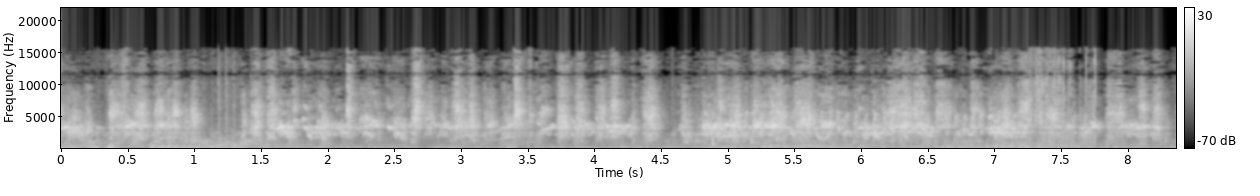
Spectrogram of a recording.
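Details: Budgerigars recorded on 9 February 2024, a dense, continuous mass of high chirps, squawks and warbling chatter from many birds overlapping throughout, with faint wing flutters.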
